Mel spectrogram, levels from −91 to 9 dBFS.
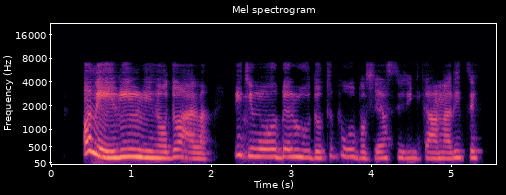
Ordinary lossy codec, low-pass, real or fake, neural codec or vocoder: none; 7.2 kHz; fake; codec, 44.1 kHz, 2.6 kbps, DAC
